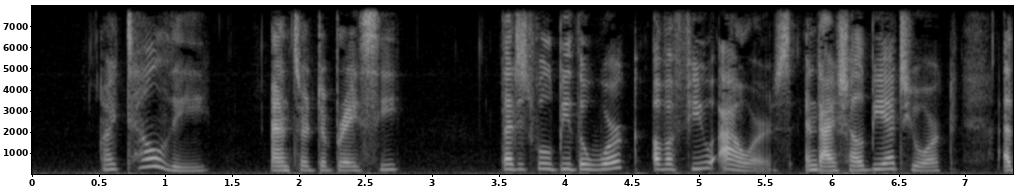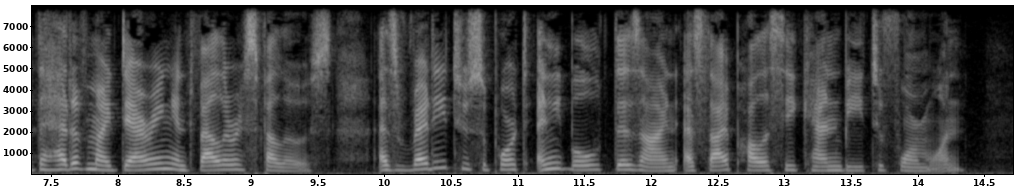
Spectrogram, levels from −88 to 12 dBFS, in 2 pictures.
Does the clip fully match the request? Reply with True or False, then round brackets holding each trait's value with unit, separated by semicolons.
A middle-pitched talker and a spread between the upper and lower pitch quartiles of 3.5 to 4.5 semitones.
False (215 Hz; 3.8 semitones)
